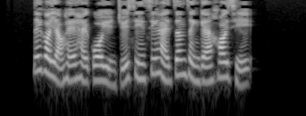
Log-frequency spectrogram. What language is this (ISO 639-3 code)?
yue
